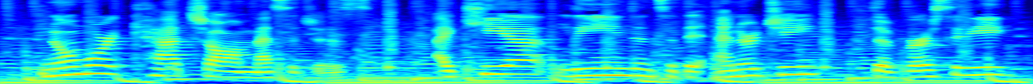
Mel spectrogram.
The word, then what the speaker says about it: IKEA: Spanish isn't going anywhere and neither is IKEA and EPA. They're here to stay. Oh, and just so we're clear, in Spanish, just like in Swedish, it's pronounced IKEA, not IKEA.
